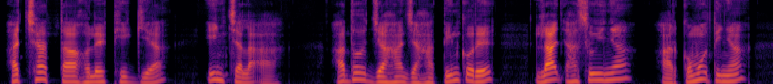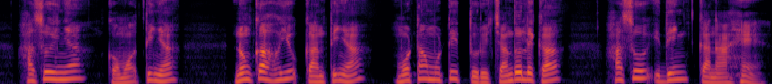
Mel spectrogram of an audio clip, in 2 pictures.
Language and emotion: Santali, neutral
